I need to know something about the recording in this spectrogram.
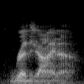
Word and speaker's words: Regina: i n a and it is pronounced Regina yeah we know so get your jokes out of the way so basically Omega flight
